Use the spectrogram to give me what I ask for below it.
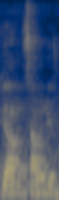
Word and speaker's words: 감사합니다: Okay, how to pronounce it? 감사합니다.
